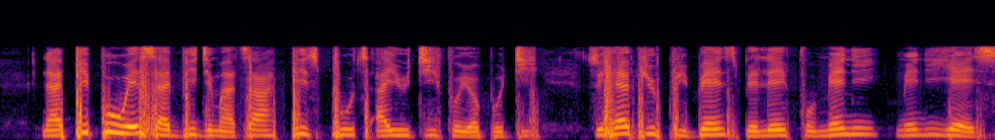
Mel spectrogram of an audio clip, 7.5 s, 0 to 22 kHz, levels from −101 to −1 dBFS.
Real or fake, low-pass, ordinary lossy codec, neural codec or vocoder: real; 5.4 kHz; AAC, 48 kbps; none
